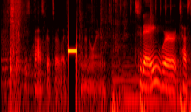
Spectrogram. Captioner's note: beep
